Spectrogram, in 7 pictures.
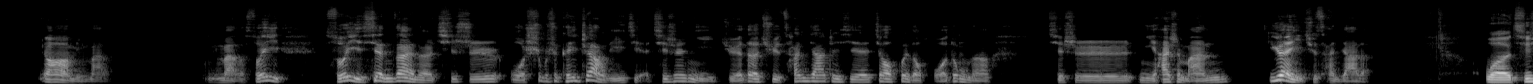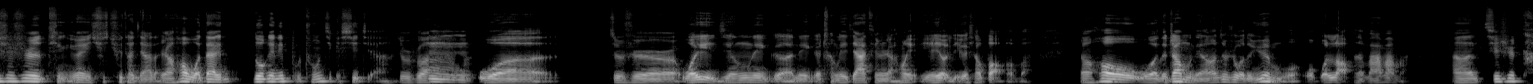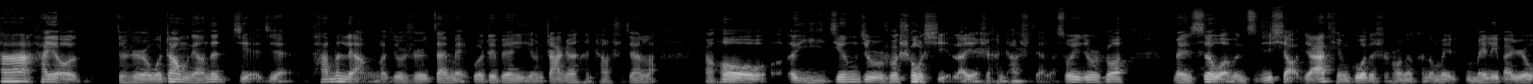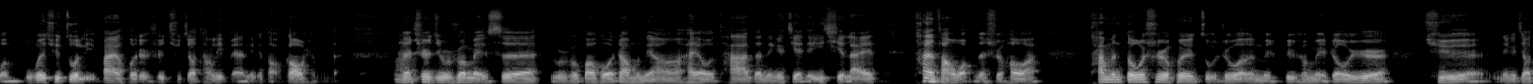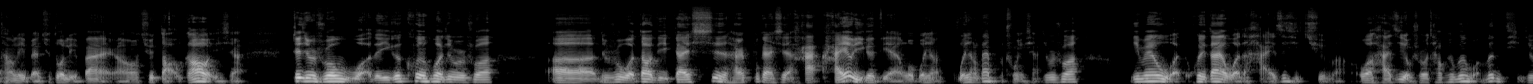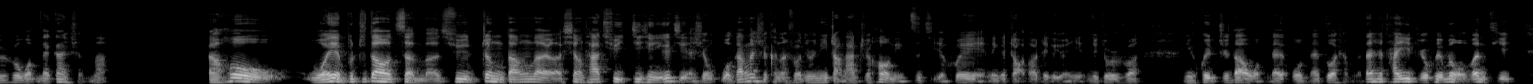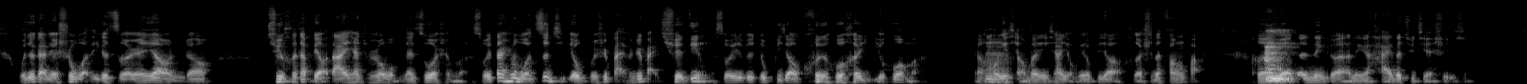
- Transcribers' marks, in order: "再" said as "带"; other background noise; throat clearing
- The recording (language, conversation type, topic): Chinese, advice, 你为什么会对自己的信仰或价值观感到困惑和怀疑？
